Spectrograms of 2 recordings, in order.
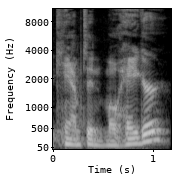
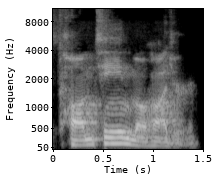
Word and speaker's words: Kamtin Mohager: so you know obviously I'm talking to Captain moheger right correct uh no okay there is no wrong way of saying it at this point the real pronunciation of my name is Compton mohajer okay okay it's like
